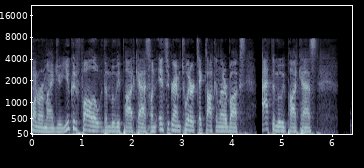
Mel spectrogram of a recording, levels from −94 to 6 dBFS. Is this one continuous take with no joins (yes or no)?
yes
